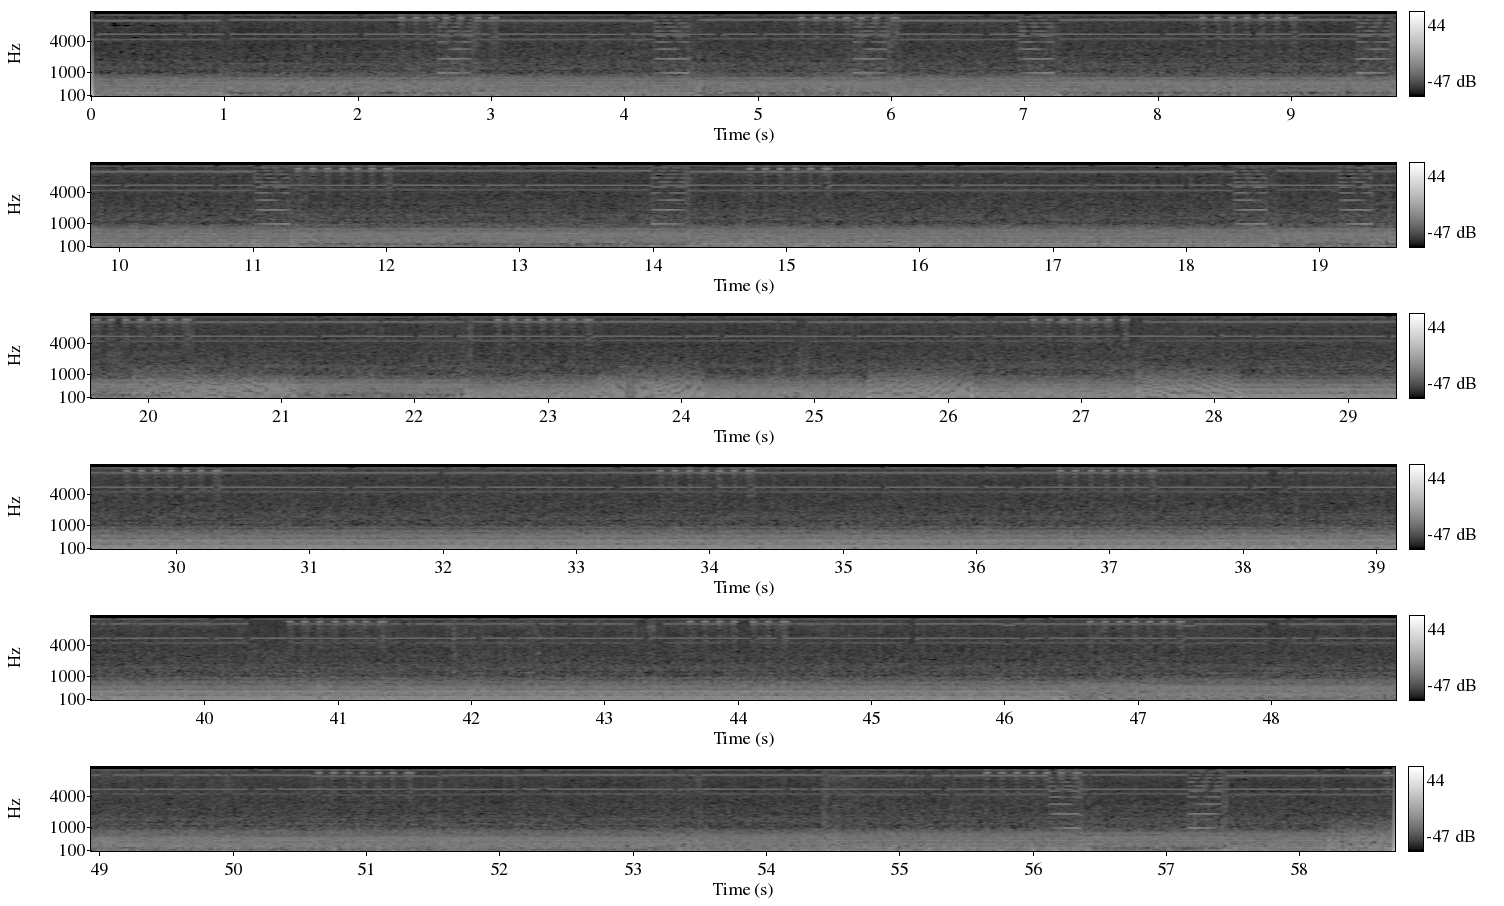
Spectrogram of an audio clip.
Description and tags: laptop hardware (?) noise. what a bad sound card produces while trying
to record something with its default microphone... or something similar. oh, the sounding at the beginning and ending of the file is what happened when a window was opened or closed.
electronic, noise, computer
